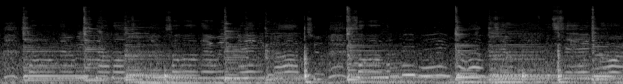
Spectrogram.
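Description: Acoustic guitar strummed and picked in a steady rhythm, with a man singing along.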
